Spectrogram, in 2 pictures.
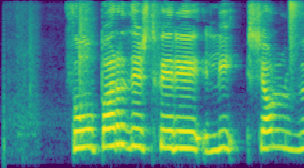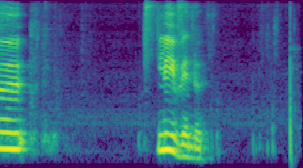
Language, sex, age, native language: Icelandic, female, 10, Icelandic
